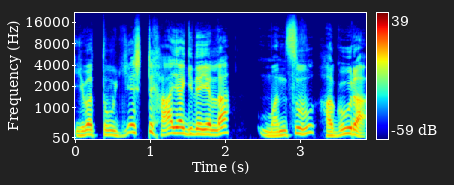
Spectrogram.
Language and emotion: Kannada, happy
